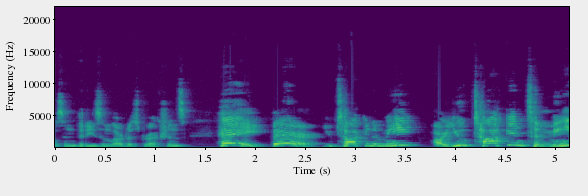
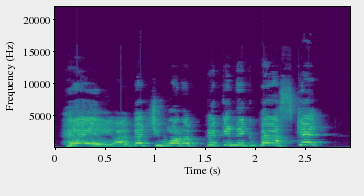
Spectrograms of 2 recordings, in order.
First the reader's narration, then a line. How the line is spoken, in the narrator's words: Shitty shouts immediately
